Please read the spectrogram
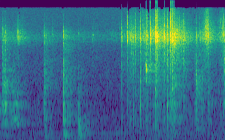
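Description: Tarot cards being shuffled by hand: a few soft card clicks, then a quick run of crisp card flicks in the second half.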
